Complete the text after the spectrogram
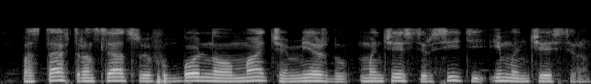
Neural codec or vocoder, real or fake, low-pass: none; real; 5.4 kHz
